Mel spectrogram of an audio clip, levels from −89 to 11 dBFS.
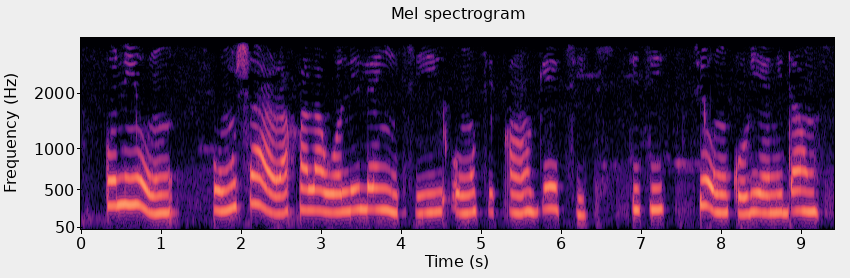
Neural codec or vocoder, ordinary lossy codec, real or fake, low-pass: none; MP3, 24 kbps; real; 3.6 kHz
